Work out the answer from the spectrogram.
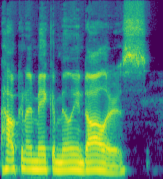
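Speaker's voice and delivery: normal talking voice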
